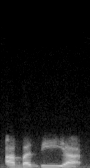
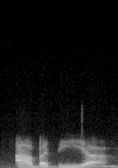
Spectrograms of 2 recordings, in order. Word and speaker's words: Abadilla: No, Lenny, L-E-N-Y. My last name is Abadilla. A as in apple, B as in boy, A as in apple, D-I-L-L-A. – Labia. Am I saying that correctly? – No, Lenny Abadilla.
